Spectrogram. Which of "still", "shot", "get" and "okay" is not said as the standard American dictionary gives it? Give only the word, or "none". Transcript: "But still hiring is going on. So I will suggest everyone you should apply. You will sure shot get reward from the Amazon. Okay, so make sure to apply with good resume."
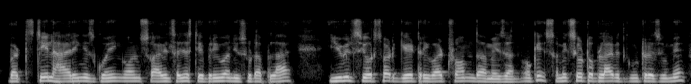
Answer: shot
